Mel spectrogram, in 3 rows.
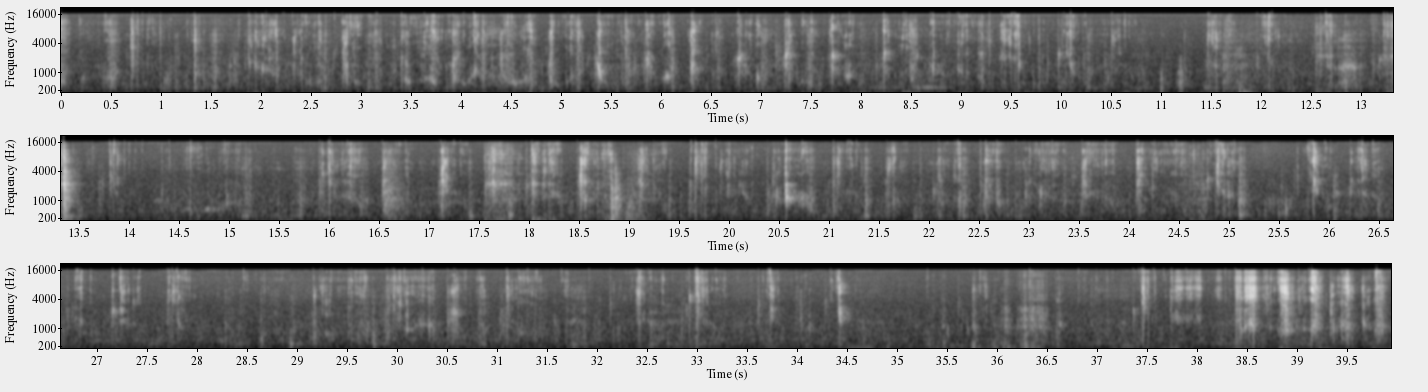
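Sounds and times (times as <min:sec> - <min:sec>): wet chewing: 0:00.0 - 0:34.6, 0:35.3 - 0:39.9.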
